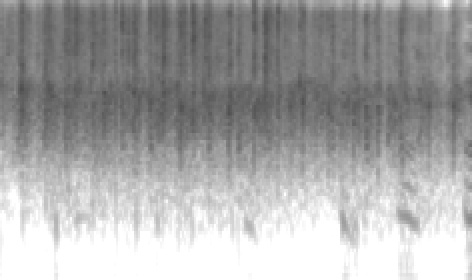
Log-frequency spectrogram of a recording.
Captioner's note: applause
